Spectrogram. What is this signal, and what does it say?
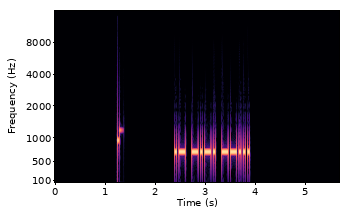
Morse code, heard as a keyed tone, about 27 wpm, 700 Hz. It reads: AC7
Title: USA Call Sign Prefixes - 28wpm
